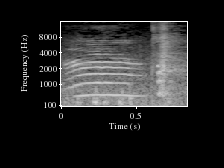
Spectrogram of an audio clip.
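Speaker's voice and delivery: a squeaky, swooning "mm"; mock swoon over cute scenes; delighted high hum. Reader swooning at smutty scenes, high delighted hum. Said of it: "You're just like".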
